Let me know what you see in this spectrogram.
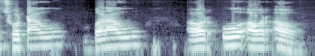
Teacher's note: तो वृत्तमुखी होता है और अवृत्तमुखी होता है। तो जिन स्वरों के उच्चारण में होठ जो है गोला बनाते हैं उन्हें हम वृत्तमुखी कहते हैं।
